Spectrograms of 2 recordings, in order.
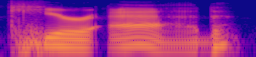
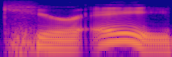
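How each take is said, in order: First: The second syllable rhymes with 'add'. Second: The second syllable rhymes with 'aid'. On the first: The speaker calls it right. "This is Cure-Add" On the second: The speaker calls it wrong. "I always thought my brain said Cure-Aid"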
